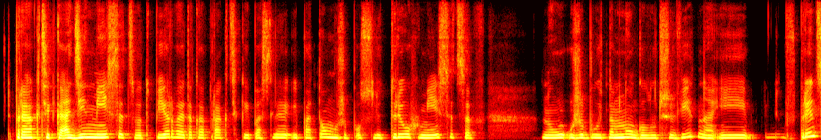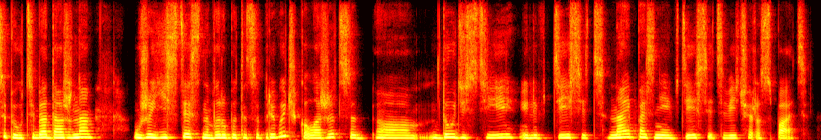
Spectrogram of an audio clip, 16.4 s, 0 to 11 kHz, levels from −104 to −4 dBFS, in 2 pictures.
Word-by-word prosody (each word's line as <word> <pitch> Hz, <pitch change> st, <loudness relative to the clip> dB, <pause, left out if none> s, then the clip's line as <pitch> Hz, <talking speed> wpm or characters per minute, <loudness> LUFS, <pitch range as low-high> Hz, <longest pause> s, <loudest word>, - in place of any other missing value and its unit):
Практика 225 Hz, -2 st, +4 dB
1 220 Hz, +4 st, +8 dB
месяц, 240 Hz, 0 st, +3 dB
вот 200 Hz, -1 st, -5 dB
1 235 Hz, +2 st, 0 dB
такая 220 Hz, 0 st, -5 dB
практика, 210 Hz, 0 st, -8 dB
и -, -, -5 dB
после 210 Hz, +3 st, -4 dB
и 225 Hz, -, -4 dB
потом 225 Hz, +3 st, -2 dB
уже 215 Hz, -2 st, -4 dB
после 210 Hz, +2 st, -7 dB
3 240 Hz, +3 st, -1 dB
месяцев, 220 Hz, 0 st, -2 dB, 0.7 s
ну, 215 Hz, -1 st, +3 dB
уже 225 Hz, -1 st, +2 dB
будет 225 Hz, +1 st, -2 dB
намного 225 Hz, -1 st, +4 dB
лучше 205 Hz, +1 st, -2 dB
видно, 235 Hz, 0 st, -2 dB
и, 210 Hz, 0 st, -2 dB, 0.3 s
в -, -, -21 dB
принципе, 305 Hz, -3 st, +1 dB
у 205 Hz, -, +3 dB
тебя 225 Hz, +4 st, +2 dB
должна 225 Hz, +2 st, +3 dB, 0.4 s
уже 230 Hz, +1 st, +3 dB
естественно 225 Hz, +1 st, +2 dB
выработаться 220 Hz, +1 st, +1 dB
привычка 235 Hz, -, -2 dB
ложиться, 220 Hz, -1 st, -2 dB
ам 205 Hz, -3 st, -1 dB
до 220 Hz, +3 st, 0 dB
10 220 Hz, +1 st, -2 dB
или 210 Hz, -2 st, -2 dB
в 195 Hz, 0 st, -15 dB
10, 220 Hz, -2 st, -4 dB
наипозднее, 225 Hz, -2 st, +2 dB
в 180 Hz, -, -17 dB
10 215 Hz, +2 st, -4 dB
вечера 195 Hz, +1 st, -4 dB
спать. -, -, -6 dB
220 Hz, 155 wpm, -21 LUFS, 210-235 Hz, 0.7 s, 1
